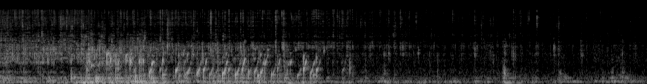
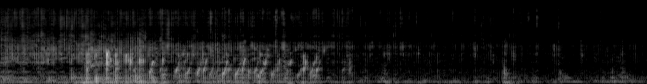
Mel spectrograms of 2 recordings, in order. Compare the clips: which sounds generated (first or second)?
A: second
